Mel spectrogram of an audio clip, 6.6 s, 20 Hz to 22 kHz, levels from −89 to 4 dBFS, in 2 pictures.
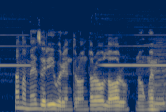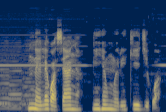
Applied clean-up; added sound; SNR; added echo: none; Wind instrument, woodwind instrument + Accordion; 16 dB; none.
